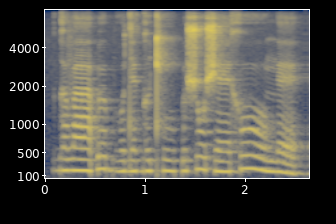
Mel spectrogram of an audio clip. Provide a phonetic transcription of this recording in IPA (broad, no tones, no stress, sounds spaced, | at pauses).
ɡ ɐ v aː ɓ ɵ bʱ o d ɛ ɡ ɵ cʰ uː ɓ ɵ ʃ o ʃ ɛː x oː ŋ ɛ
